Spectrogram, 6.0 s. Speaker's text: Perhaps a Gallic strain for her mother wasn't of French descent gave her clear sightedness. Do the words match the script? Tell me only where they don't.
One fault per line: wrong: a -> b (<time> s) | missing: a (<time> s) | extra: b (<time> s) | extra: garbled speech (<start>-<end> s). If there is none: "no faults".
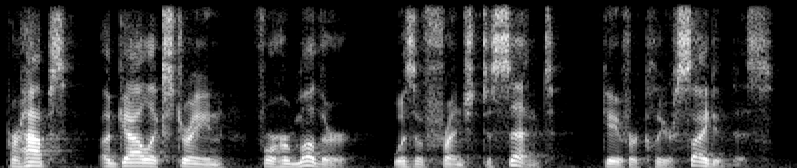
wrong: wasn't -> was (2.9 s)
